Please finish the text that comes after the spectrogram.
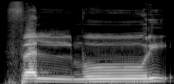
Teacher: اس کو لمبا کرنا ہے کیونکہ واو سے پہلے پیش ہے، یہاں پہ واو مدہ ہے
